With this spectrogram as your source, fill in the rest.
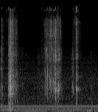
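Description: Orbit chewing gum being bitten and chewed up close, with three crisp crunching bursts over a faint steady background hum and no talking.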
